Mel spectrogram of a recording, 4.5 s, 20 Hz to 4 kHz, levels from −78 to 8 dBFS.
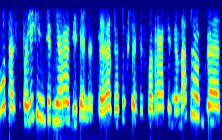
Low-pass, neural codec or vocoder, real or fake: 3.6 kHz; none; real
